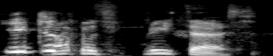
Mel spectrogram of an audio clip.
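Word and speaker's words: papas fritas: it wait say Marcus Pap fritas that's how you say french fries there you go thank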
